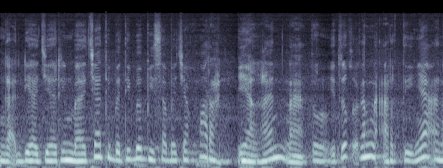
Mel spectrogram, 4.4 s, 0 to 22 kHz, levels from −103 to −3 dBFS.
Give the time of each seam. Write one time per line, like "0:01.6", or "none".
0:02.3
